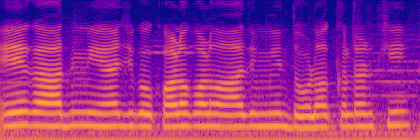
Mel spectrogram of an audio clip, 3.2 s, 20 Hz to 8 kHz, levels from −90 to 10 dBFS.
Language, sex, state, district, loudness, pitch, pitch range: Marwari, female, Rajasthan, Nagaur, -15 LUFS, 225 Hz, 220-230 Hz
